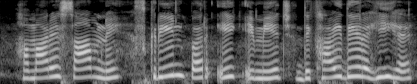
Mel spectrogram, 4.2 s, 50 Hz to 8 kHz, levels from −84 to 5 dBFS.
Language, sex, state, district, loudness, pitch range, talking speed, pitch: Hindi, female, Uttar Pradesh, Hamirpur, -16 LUFS, 270-320 Hz, 145 wpm, 295 Hz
